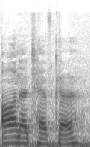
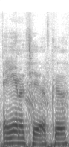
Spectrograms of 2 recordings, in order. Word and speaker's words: Anatevka: get a village or anatevka versus what we want to do is go anatevka yeah guilty guilty guilty um so you know making sure they have that vka Sprint getting them those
